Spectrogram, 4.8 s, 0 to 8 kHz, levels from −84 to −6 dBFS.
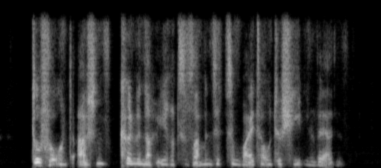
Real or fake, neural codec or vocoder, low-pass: fake; codec, 16 kHz, 2 kbps, FreqCodec, smaller model; 7.2 kHz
